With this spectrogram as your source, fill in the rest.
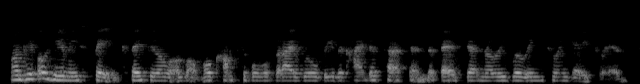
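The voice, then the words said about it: Australian accent. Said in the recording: “my Australian accent ... if I speak like this”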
